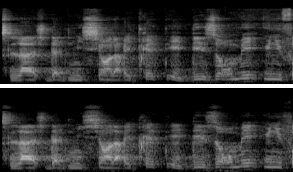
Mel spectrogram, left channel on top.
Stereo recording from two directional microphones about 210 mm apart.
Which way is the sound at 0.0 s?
30° left (ahead or behind).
